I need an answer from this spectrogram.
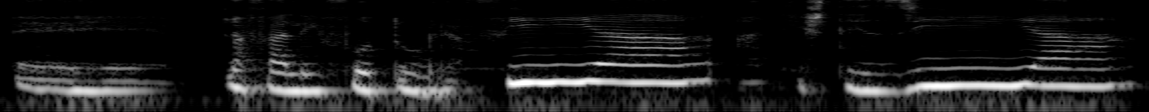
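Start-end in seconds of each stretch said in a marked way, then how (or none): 1.6-3.6 "fotografia" with a long high FI; "fotografia", stretched near the end; drawn-out stressed syllable. Shown as a demonstration. 3.7-5.7 "anestesia" with a long held SI; "anestesia", stretched near the end; drawn-out stressed syllable. Shown as a demonstration.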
